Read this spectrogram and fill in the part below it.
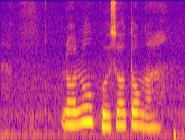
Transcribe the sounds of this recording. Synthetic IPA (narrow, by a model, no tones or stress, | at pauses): nɔnub̥ɔ̤sɔt̪ɔŋa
